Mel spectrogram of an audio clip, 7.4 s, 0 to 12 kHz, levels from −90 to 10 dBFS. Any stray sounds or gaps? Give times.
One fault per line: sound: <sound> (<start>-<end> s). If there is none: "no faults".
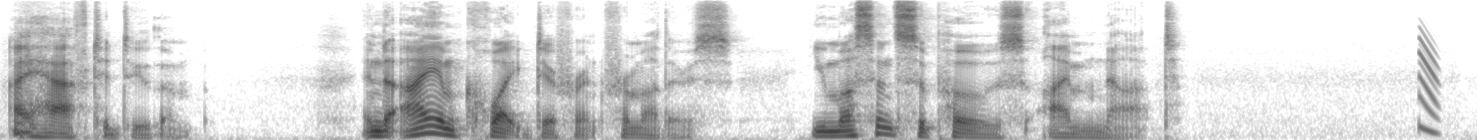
sound: chirp (7.1-7.2 s)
